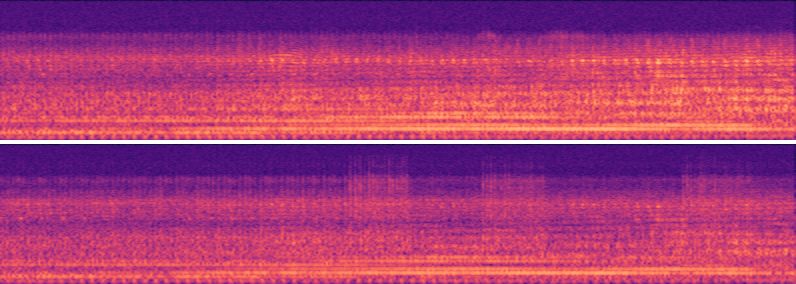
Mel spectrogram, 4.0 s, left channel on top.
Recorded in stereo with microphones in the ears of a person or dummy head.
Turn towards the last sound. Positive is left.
turn(degrees=55)  # may be behind; listen again after turning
